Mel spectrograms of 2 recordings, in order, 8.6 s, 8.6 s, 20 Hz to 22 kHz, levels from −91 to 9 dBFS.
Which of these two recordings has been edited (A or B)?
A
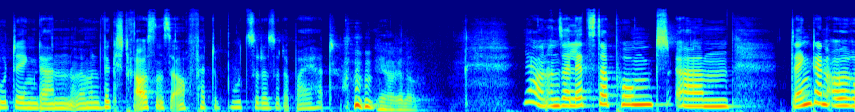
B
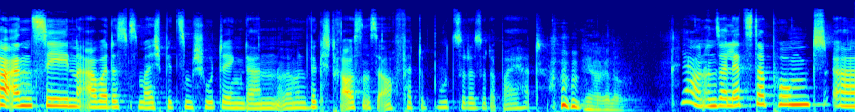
B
